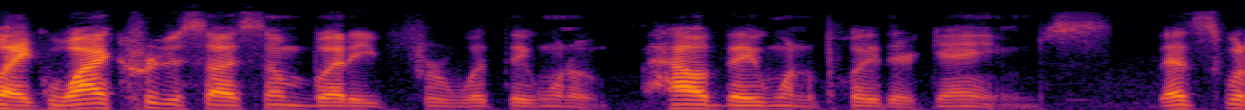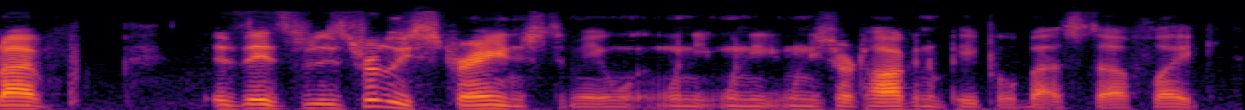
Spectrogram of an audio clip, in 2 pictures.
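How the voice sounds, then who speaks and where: A man with a Tennessee accent talks at a very fast pace in a fairly low pitch, his tone bright and sharp with ordinary pitch variation. His loudness swings widely, and the sound is dry and close with no echo. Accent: Tennessee twang. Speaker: gaming record holder. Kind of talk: casual chat.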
